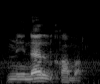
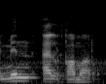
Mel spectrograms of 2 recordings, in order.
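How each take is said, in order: First: Min runs straight into al without a catch. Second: A glottal catch separates min from al. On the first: The speaker calls it right. "the hamza is gone because you made a connection with the letter before it" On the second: The speaker calls it wrong. "So you don't say"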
